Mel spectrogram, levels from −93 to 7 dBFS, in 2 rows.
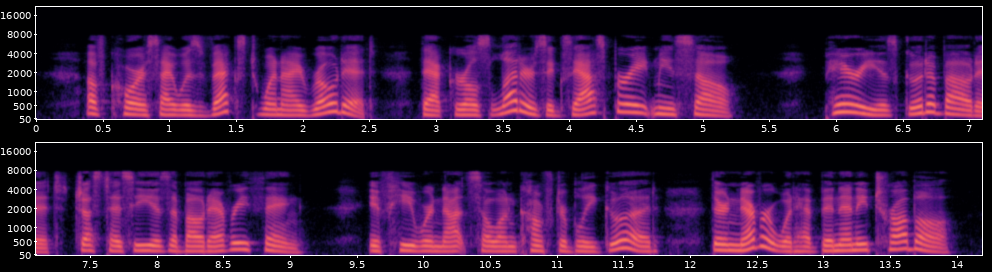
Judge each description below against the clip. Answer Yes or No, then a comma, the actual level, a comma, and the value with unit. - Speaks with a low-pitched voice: No, medium, 185 Hz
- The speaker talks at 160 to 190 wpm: Yes, average, 170 wpm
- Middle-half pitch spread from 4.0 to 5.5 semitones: Yes, average, 4.3 semitones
